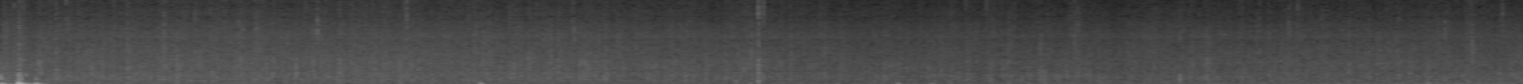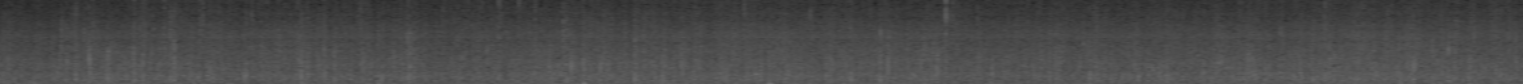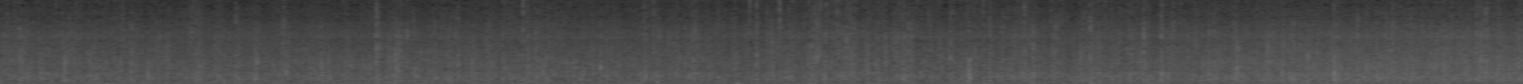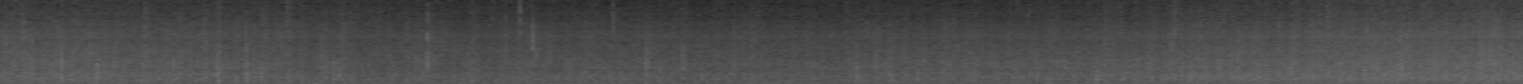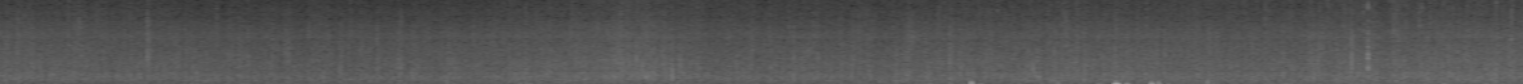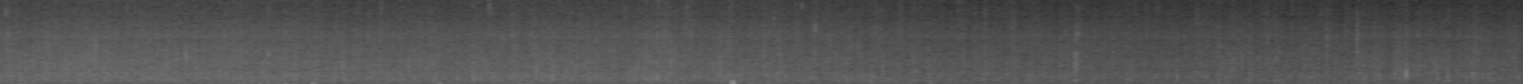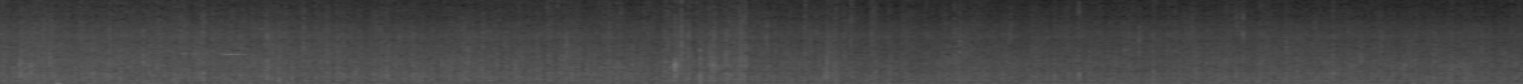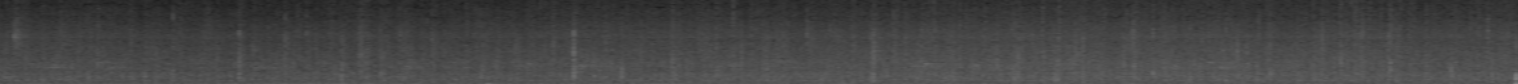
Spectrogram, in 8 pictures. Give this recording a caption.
Light Rain in Forest
forest, light, rain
